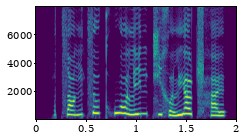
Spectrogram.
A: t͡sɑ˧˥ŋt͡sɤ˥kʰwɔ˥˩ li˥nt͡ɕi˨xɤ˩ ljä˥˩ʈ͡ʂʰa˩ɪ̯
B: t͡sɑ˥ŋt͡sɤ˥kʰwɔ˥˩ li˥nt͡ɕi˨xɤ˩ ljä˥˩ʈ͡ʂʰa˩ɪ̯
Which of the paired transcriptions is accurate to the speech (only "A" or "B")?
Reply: A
